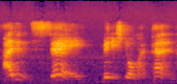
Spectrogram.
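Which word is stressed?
say. The stress is on the word say. It was indicated some other way, not said. "you didn't say it"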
